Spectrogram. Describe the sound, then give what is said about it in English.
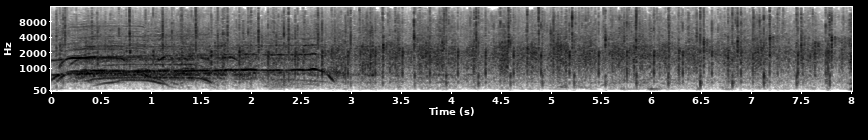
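Loud audience applause and whooping cheers welcome a show's co-host, with high rising-and-falling whoops standing out during the first few seconds before steady, dense clapping carries on alone. “Please put your hands together and make incredible woohooing noises”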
